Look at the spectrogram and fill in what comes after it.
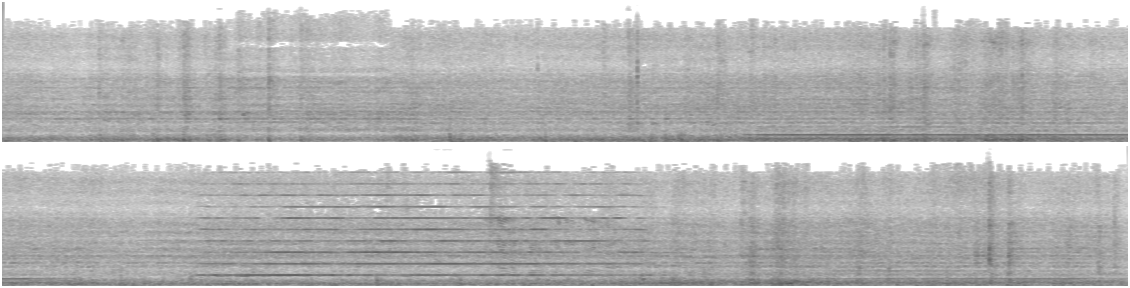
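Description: LHB coaches of a passing express train running by at speed, with a steady rumble and wheel clatter on the rails. Two long train horn blasts sound in the middle, a lower one and then a higher one.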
